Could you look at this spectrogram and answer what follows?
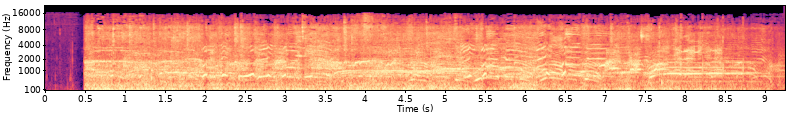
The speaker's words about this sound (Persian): بر اساس ویدئوهایی که در شبکه‌های اجتماعی منتشر شده، معترضان در مقابل فرمانداری فسا تجمع کردند. برخی از تصاویر نیز درگیری ماموران انتظامی با معترضان و شلیک به سمت آنها را نشان می‌دهد.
